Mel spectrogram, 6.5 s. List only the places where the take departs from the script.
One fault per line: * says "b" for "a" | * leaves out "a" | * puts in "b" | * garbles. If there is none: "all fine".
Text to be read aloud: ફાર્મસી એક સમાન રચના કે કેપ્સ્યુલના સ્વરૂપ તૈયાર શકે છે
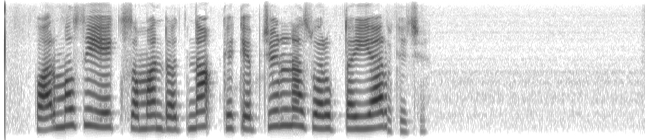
all fine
